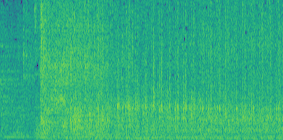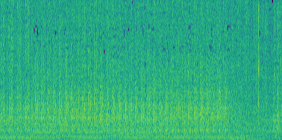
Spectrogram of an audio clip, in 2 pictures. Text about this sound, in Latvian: demonstrē robota darbību, vispirms ieslēdzot elektrības, bet pēc tam dīzeļa režīmu, kas daudziem skaņas ziņā noteikti atgādinās traktoru. So now he's watching to us. And now we switch on the thermic one.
